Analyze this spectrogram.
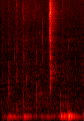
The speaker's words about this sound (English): I hear some keyboards working.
